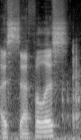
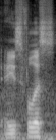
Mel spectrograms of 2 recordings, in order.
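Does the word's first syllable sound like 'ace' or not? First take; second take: not ace; ace. First: The first syllable does not sound like ace. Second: The first syllable sounds like the word ace. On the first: The speaker calls it right. "not Acephalus" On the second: The speaker calls it wrong. "I used to pronounce it Acephalus a lot"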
